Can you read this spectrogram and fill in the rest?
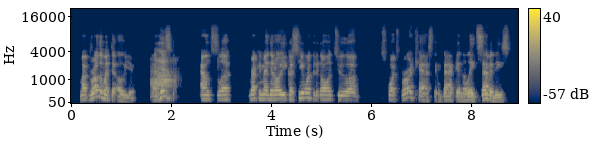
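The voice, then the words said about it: Long Island New York accent. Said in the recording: “I'm guessing you're from New York City and whereabouts from that Long accent. Island. Long Island.”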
